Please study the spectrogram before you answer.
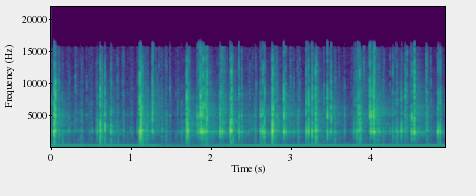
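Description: A solid blue bar of soap, held in hands over a black plastic sheet, is scraped with long white acrylic nails, and the shavings fall onto a pile. The scraping makes a rapid series of short, bright, crisp scratches and clicks with a ringing edge near 2.6 kHz and almost no low end. A faint steady tone hums underneath throughout.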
